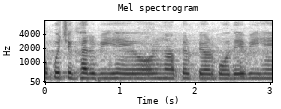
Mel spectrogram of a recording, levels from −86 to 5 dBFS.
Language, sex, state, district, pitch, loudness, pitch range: Hindi, female, Chandigarh, Chandigarh, 220 Hz, -18 LUFS, 215-225 Hz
